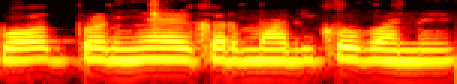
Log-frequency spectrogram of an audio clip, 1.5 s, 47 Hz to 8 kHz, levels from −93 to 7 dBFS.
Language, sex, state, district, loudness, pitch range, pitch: Bhojpuri, male, Uttar Pradesh, Deoria, -14 LUFS, 200-215 Hz, 210 Hz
